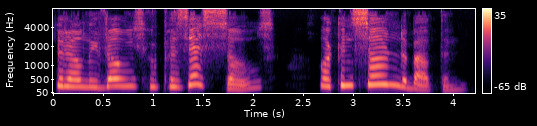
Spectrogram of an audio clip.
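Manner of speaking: commit to the silly monster voice; Manticore voice. Acted. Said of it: "I'm committed to the bit now".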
